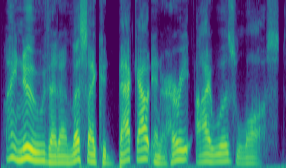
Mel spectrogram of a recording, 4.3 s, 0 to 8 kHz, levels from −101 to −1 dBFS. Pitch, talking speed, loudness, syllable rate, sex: 135 Hz, 195 wpm, -18 LUFS, 4.0 syllables/s, male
